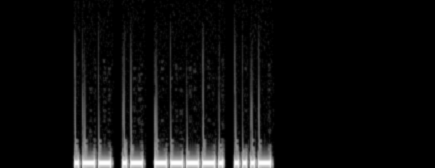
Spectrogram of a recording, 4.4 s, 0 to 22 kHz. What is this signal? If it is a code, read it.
Morse code, heard as a keyed tone, about 31 wpm, 700 Hz. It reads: WA9V
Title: USA Call Signs - 4 Characters - Repeated 2x - 30wpm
